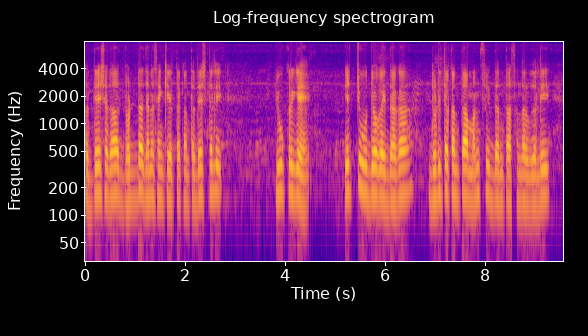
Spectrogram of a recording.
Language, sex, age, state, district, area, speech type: Kannada, male, 45-60, Karnataka, Chikkamagaluru, rural, spontaneous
